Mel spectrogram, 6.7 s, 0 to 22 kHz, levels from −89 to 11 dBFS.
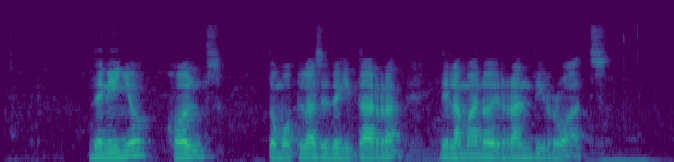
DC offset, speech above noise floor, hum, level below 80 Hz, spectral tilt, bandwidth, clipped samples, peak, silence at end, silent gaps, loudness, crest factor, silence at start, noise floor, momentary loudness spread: under 0.1%; 44 dB; none; -66 dBFS; -6.5 dB/octave; 10.5 kHz; under 0.1%; -12 dBFS; 0.65 s; none; -32 LUFS; 20 dB; 0.9 s; -76 dBFS; 12 LU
